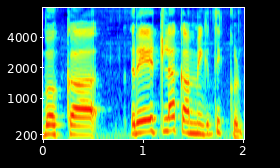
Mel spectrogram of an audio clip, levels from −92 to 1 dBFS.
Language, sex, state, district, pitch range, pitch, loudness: Tulu, female, Karnataka, Dakshina Kannada, 205-255 Hz, 225 Hz, -15 LUFS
